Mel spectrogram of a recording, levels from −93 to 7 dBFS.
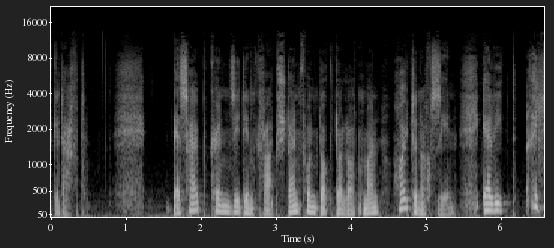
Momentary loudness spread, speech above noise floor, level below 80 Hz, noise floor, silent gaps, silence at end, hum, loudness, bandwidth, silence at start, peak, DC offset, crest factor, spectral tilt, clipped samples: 15 LU; 20 dB; -40 dBFS; -46 dBFS; none; 0 s; none; -26 LUFS; 11.5 kHz; 0.05 s; -6 dBFS; under 0.1%; 20 dB; -6 dB/octave; under 0.1%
